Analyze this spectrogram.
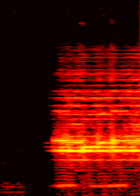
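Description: A phone rings with an incoming call. After a short near-silence, a single sustained electronic ringing tone starts and holds steadily and loudly to the end.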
